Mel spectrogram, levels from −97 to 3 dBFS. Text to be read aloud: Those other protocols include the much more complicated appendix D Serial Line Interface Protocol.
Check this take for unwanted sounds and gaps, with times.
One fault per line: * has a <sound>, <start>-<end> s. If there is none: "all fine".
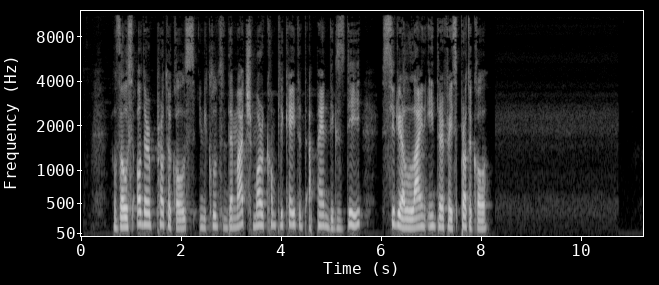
all fine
